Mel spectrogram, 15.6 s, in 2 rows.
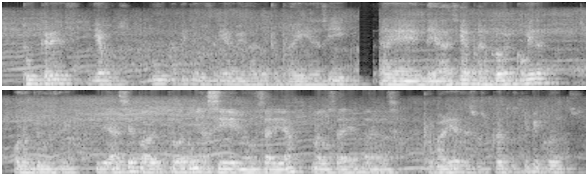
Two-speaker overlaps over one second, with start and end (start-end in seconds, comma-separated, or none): none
